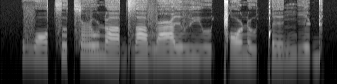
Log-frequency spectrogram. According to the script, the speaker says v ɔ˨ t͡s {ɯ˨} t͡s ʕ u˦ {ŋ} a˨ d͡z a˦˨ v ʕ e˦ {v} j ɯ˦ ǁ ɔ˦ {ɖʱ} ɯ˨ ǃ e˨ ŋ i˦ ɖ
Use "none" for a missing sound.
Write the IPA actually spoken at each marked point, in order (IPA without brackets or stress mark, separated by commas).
ɯ˦, ɳ, v, ɳ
